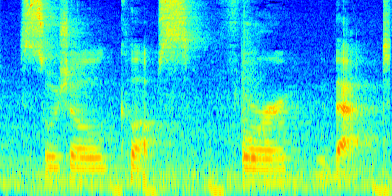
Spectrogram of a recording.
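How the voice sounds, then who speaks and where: A woman with a Korean accent speaks at a medium pitch. Music plays in the background, and the room echo is audible. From South Korea. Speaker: English learning content creator. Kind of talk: casual vlog-style talk to camera.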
